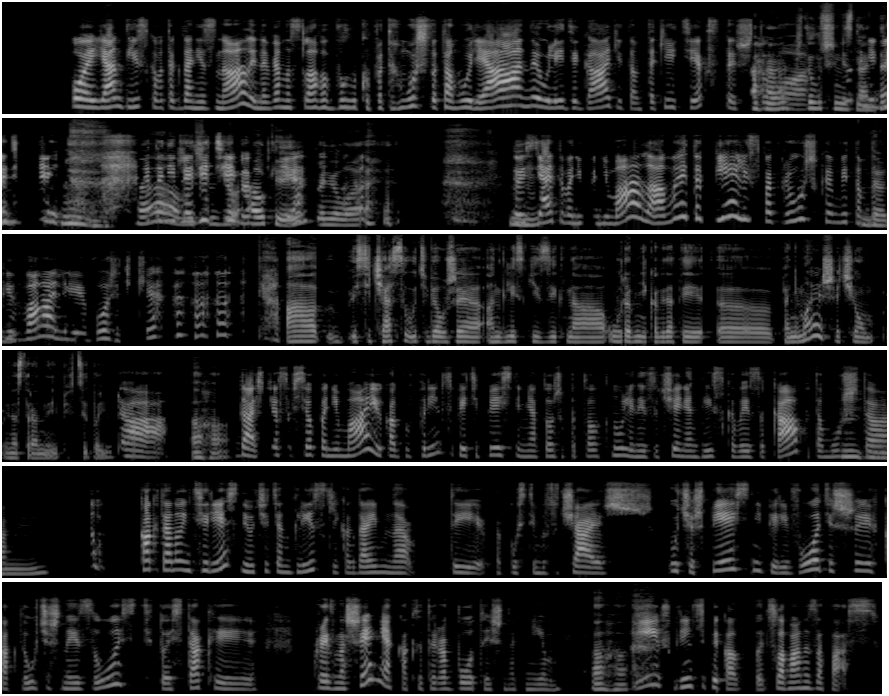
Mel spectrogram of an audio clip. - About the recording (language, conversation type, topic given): Russian, podcast, Как меняются твои музыкальные вкусы с возрастом?
- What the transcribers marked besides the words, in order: laughing while speaking: "потому что"; chuckle; laughing while speaking: "детей"; laugh; chuckle; laugh; other noise; other background noise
